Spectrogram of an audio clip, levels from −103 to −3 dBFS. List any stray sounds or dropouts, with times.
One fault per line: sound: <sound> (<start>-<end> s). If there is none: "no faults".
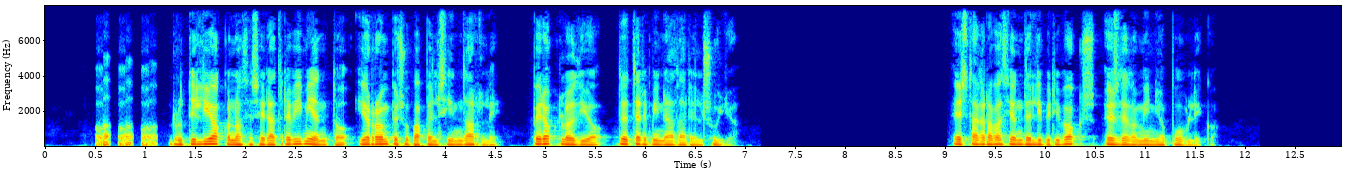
sound: laugh (0.5-1.1 s)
